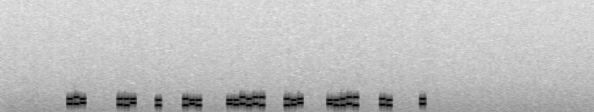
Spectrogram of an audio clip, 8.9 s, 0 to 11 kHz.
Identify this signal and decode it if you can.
DTMF, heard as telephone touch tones, dialled by machine, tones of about 50 ms. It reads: 890 520 1 271 749293 240 71293 51 8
